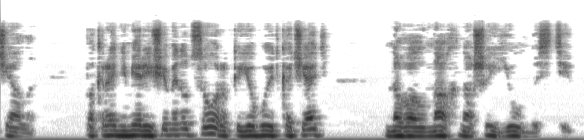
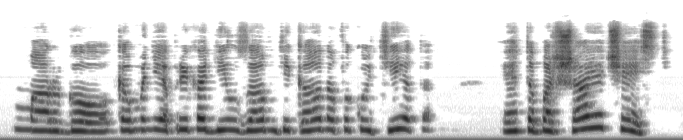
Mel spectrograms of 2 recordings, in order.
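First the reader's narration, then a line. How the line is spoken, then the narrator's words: Moan. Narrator (Russian): Он простонал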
